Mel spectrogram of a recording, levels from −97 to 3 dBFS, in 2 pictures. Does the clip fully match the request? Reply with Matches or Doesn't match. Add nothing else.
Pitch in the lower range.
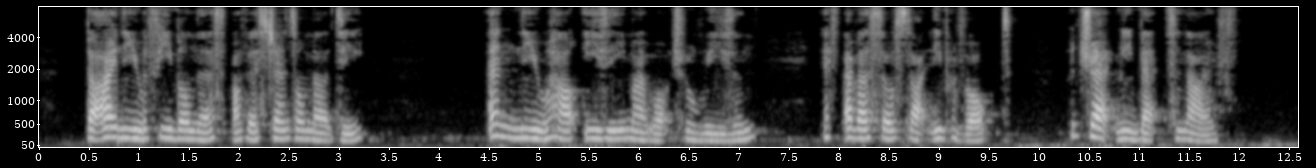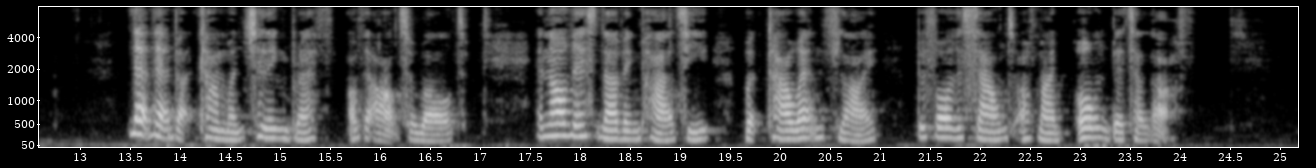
Doesn't match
